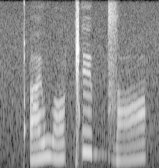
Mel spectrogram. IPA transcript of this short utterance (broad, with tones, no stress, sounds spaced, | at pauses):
qʼ e˩˧ w ɔ˩˧ ǁ e˥ b d͡z ɑ˩˧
